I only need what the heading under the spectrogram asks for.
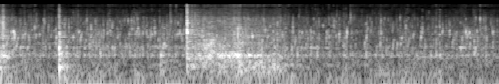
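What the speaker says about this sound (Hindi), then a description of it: "आप ये हिलाते जाएंगे, इसी में आपने थोड़ी देर फ्राई करना है।" Tomatoes and chicken for a karahi being stirred and fried in a pan, with a soft steady sizzle, scraping stirs and a couple of sharp utensil clinks, heard close with no talk.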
